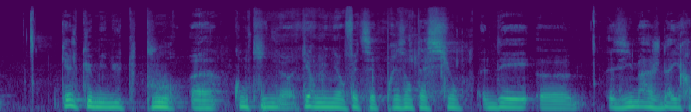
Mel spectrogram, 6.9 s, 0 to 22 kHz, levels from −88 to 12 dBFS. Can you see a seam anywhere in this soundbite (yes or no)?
yes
